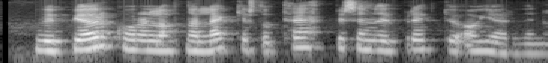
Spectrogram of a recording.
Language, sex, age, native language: Icelandic, female, 50-59, Icelandic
